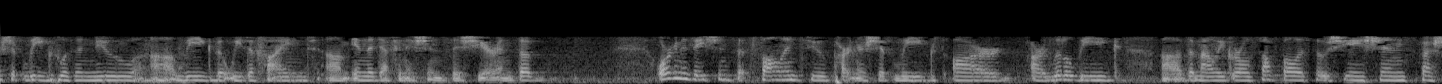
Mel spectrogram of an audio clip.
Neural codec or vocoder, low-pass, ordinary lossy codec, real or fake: vocoder, 24 kHz, 100 mel bands, Vocos; 3.6 kHz; MP3, 16 kbps; fake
